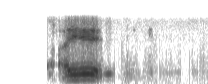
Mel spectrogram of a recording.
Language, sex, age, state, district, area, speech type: Hindi, male, 18-30, Bihar, Vaishali, rural, conversation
